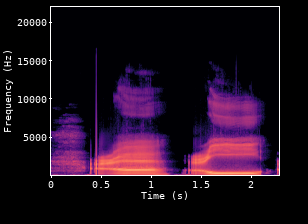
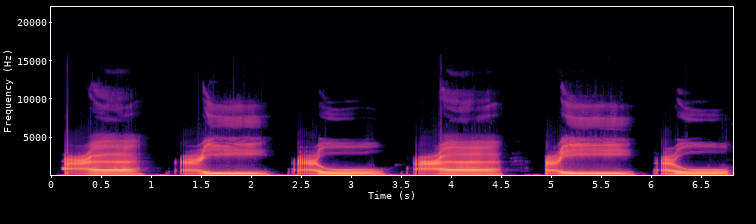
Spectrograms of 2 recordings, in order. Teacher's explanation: ain dilafalkan tepat dari bagian tengah tenggorokan kita. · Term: huruf ain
